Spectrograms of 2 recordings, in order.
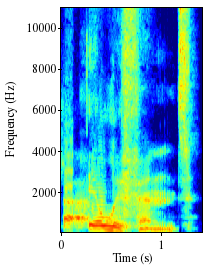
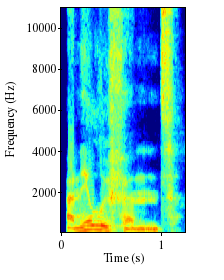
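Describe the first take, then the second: First: "a elephant" with a catch between the vowels; نطق خاطئ. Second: "An elephant" linked, slow "a-nelephant"; نطق موصول. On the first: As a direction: break "a" off before "elephant". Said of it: "ما أقولش". ("a elephant" بلا نون وبقطع بين الحركتين) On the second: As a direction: carry the N of "An" into "elephant", slowly. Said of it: "حط an". ("An elephant" ببطء والنون موصولة) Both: Shown as a demonstration.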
